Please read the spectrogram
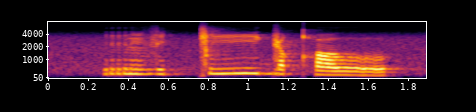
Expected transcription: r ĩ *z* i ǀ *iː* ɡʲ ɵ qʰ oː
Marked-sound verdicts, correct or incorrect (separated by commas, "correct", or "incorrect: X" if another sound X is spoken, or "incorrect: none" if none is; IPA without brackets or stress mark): correct, correct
